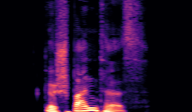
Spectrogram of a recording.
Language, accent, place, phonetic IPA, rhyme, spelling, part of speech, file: German, Germany, Berlin, [ɡəˈʃpantəs], -antəs, gespanntes, adjective, De-gespanntes.ogg
- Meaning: strong/mixed nominative/accusative neuter singular of gespannt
